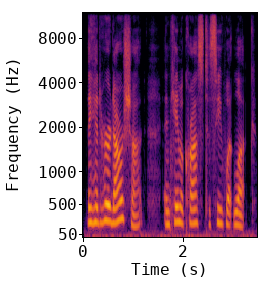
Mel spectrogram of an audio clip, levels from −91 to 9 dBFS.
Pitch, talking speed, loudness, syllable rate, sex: 215 Hz, 205 wpm, -18 LUFS, 4.9 syllables/s, female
